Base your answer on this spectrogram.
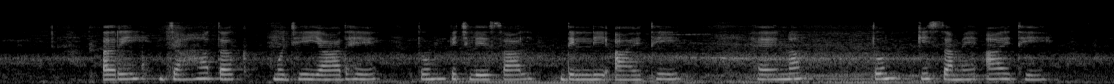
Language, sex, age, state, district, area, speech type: Hindi, female, 18-30, Madhya Pradesh, Chhindwara, urban, read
